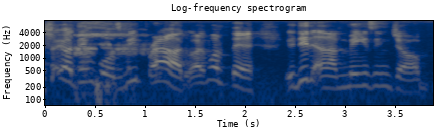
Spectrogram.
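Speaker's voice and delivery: ordinary delivery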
